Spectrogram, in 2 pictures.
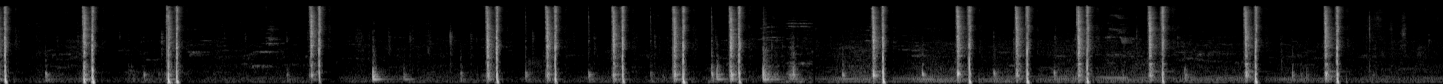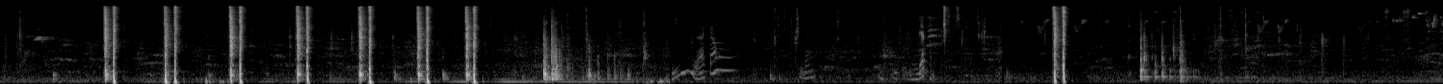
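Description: A pneumatic nail gun firing nails into pine boards: a long run of sharp shots, irregular and often less than a second apart, thinning to a couple of shots near the end.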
